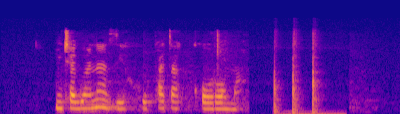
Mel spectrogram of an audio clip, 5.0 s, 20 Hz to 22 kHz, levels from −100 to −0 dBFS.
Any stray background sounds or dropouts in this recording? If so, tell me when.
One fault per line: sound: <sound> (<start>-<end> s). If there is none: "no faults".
sound: thud (3.4-4.3 s)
